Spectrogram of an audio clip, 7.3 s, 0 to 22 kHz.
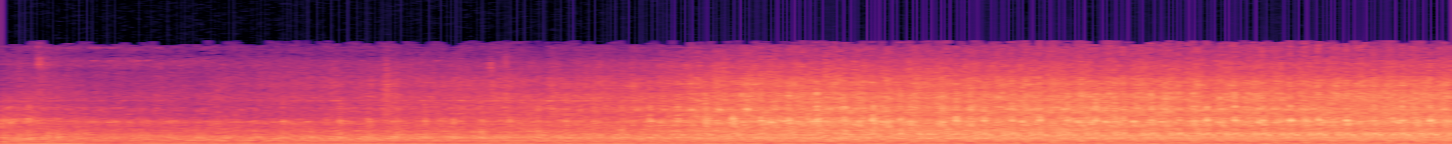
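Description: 1988 Mack DM690S water truck's turbocharged diesel engine idling steadily, heard up close at the open engine bay.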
